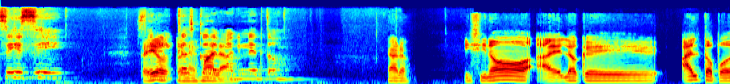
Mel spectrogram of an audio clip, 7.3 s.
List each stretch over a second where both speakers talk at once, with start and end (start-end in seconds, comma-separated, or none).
1.4-2.6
